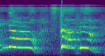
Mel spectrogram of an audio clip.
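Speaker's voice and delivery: high tearful begging wail; mock child panic. Little kid begging dad for help, mock panic. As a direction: plead like a terrified kid, hammed up.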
